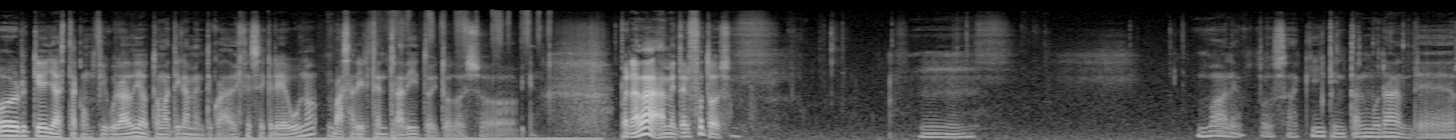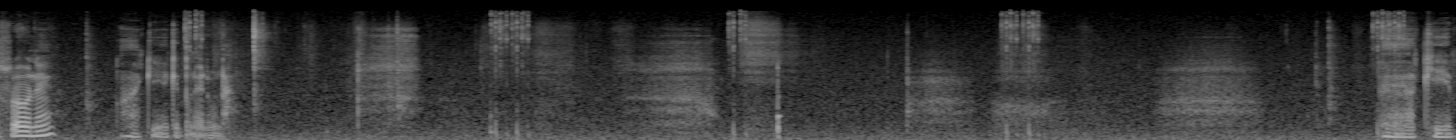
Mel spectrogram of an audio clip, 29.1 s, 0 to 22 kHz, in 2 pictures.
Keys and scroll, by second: 6.6 super+Tab, 8.5 super+Tab, 9.7 super+Tab, 11.8 super+Tab, 13.6 super+Tab.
